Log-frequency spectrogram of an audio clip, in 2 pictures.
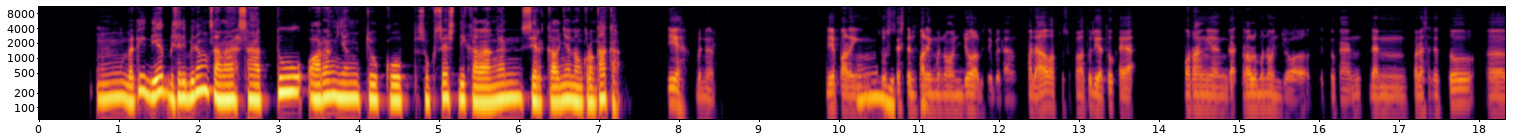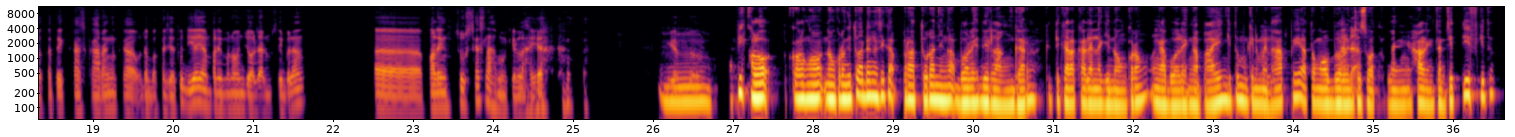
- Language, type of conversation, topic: Indonesian, podcast, Apa peran nongkrong dalam persahabatanmu?
- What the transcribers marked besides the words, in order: other background noise; chuckle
